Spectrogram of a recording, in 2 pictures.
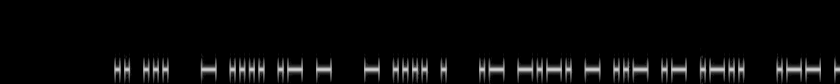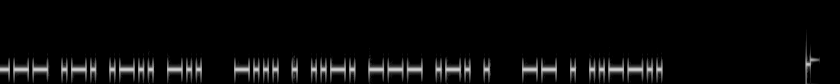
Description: Morse code, heard as a keyed tone, about 25 wpm, 700 Hz. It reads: IS THAT THE ACTUAL WORLD BEFORE ME?
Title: Sentences from Top 1000 Words - Review Part 5 - 25wpm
